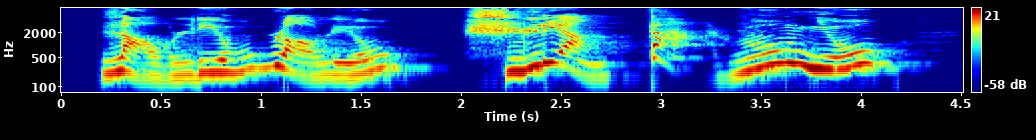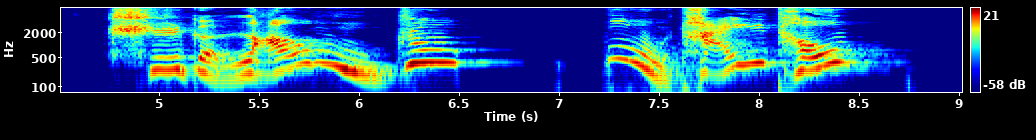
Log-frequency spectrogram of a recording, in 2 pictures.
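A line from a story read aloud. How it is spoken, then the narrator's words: Loud. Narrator (Chinese): 刘姥姥便站起身来，高声说道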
